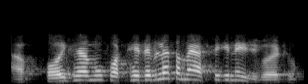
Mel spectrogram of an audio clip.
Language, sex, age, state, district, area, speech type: Odia, male, 45-60, Odisha, Dhenkanal, rural, conversation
